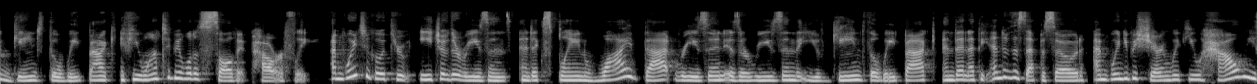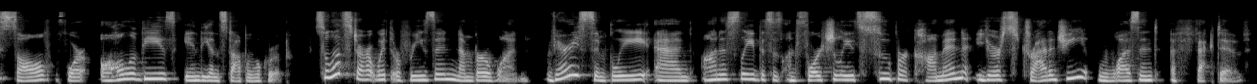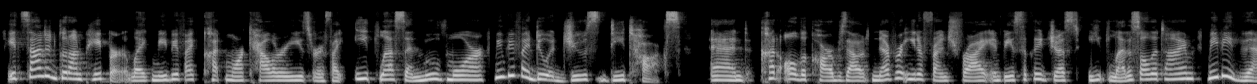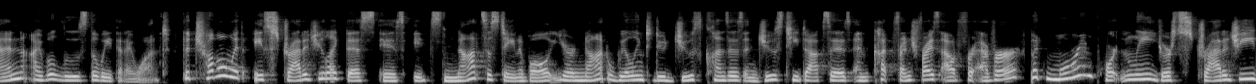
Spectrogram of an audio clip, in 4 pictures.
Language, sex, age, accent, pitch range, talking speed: English, female, 30-49, American, 180-235 Hz, 205 wpm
